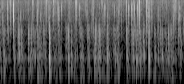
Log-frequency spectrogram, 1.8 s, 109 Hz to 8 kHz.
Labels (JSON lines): {"label": "biophony, sea urchins (Echinidae)", "recorder": "SoundTrap 600 or HydroMoth"}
